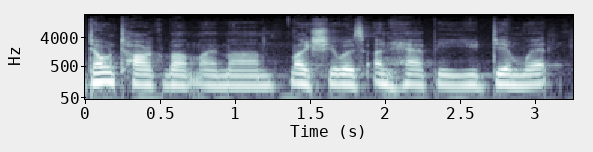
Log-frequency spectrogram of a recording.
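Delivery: ordinary delivery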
